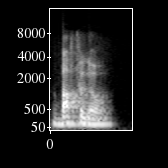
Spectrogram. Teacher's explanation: Stress is on the first syllable. This word has three syllables. Buffalo. Three vowel sounds. That's why three syllable and the stress lies on the first syllable.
